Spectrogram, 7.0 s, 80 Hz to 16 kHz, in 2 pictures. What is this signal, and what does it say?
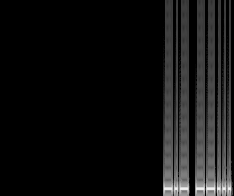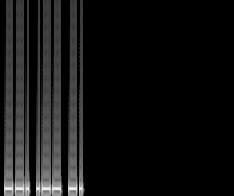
Morse code, heard as a keyed tone, about 31 wpm, 700 Hz. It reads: K7GWN
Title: USA Call Signs - 5 Characters - Repeated 3x - 30wpm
